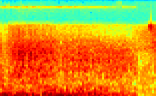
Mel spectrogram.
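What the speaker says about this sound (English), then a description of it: "Throw another missile at him." A single missile launch in the space-combat video game Wing Commander Privateer: a short, loud, low rumbling whoosh that fades out near the end.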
